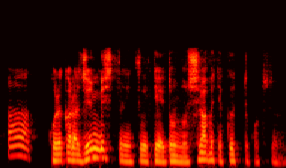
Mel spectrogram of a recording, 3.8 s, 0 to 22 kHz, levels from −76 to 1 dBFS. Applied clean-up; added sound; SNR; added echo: neural mask model DeepFilterNet 3.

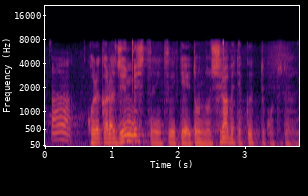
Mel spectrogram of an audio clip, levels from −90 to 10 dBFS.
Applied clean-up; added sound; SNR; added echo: none; Scissors; 17 dB; reverberation time 0.6 s.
